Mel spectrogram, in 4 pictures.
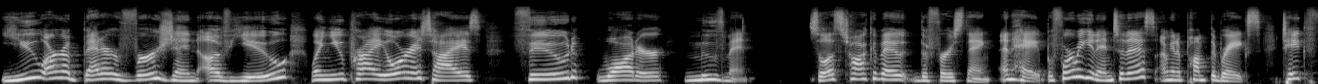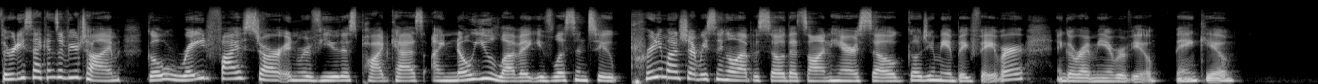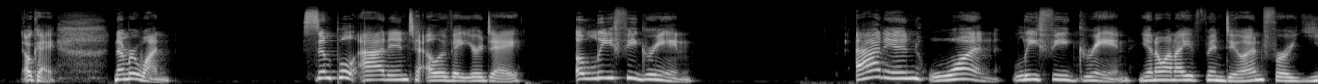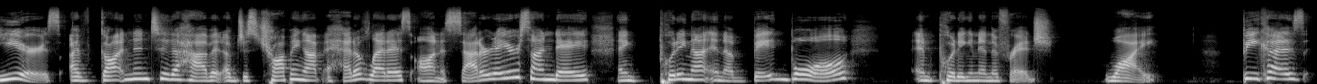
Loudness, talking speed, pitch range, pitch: -15 LUFS, 155 wpm, 170-235 Hz, 195 Hz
